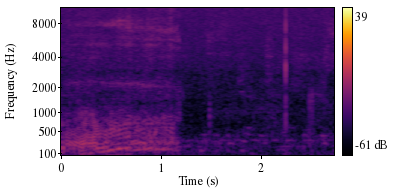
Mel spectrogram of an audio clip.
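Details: 13-year-old pug asleep: a single low, rattling snore lasting about a second, followed by quiet breathing.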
